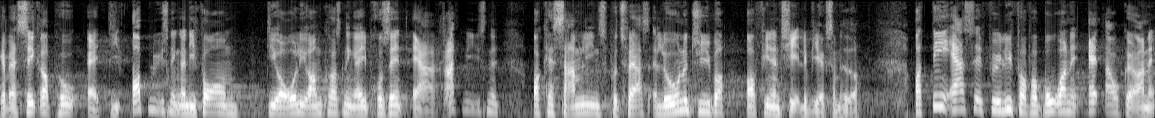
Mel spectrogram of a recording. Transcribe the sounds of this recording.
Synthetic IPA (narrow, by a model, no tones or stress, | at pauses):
kʰæʋæːɐse̝ɡ̥ʁɐpʰɒ̽æd̥iɒ̽b̥ly̰ːsne̝ŋɐd̥ifɒ̰ːm | d̥iɒʊliəɒ̽mkʰɒ̽sd̥ne̝ŋɐipʰʁo̝sen̰d̥æɐʁad̥̚ʋḭːsənə | ɒ̽kʰæsɑ̈mn̩lḭːnəspʰɒ̽t͡sʰʋæɐsælɔ̽ːnət͡sʰyːb̥ɐɒ̽finænɕeləʋiɐɡ̥sɒ̽mhe̝ð̰ˠɐ | ɒ̽d̥e̝ʔæɐseføljifɒ̽fɒ̽b̥ʁṵːɐnəæl̰d̥ɑ̈ʊɡ̥ɶ̰ːɐnə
